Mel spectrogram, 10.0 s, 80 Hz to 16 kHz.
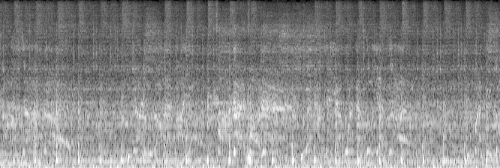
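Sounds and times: drums: 0.0 - 10.0
electric guitar: 0.0 - 10.0.

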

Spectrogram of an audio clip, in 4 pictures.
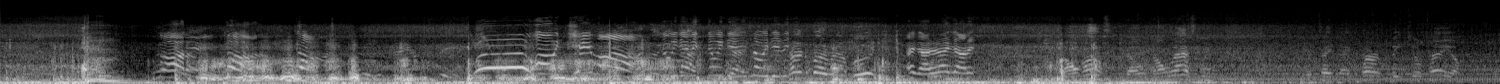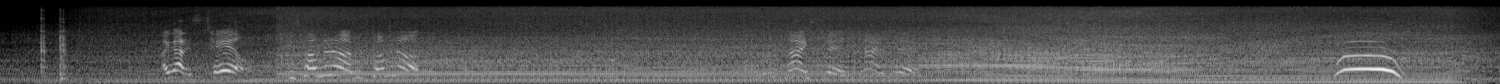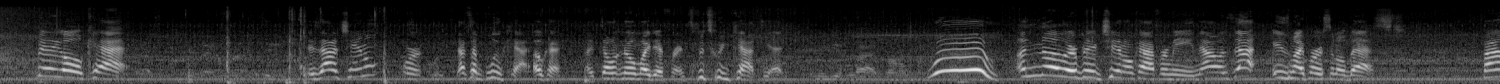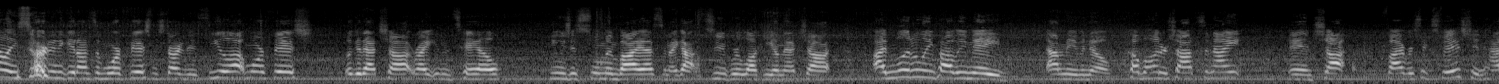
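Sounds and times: boat motor humming: 0.0 - 59.9
people's voices: 1.6 - 9.8
whooping cheer: 4.7 - 5.6, 28.3 - 29.1, 39.2 - 40.1.

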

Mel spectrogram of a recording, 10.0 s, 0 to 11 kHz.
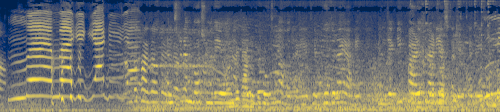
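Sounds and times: toddler whining cry: 0.0 - 3.2.

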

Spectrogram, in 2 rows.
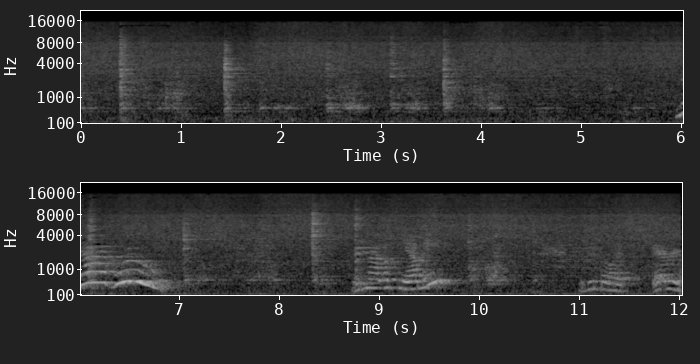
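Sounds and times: mushrooms sizzling in a skillet: 0.0 - 12.0
utensil scraping a pan: 0.0 - 12.0.

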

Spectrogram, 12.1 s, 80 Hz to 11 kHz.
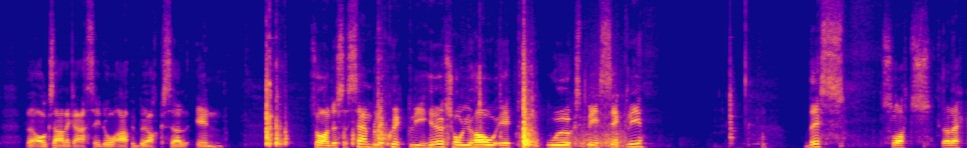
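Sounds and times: faint plastic scrape: 7.1 - 8.1.

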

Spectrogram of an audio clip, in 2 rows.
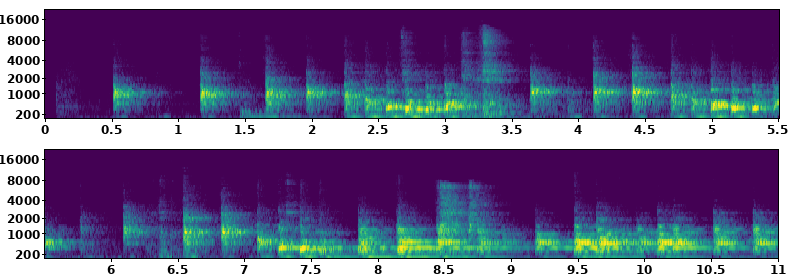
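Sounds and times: djembe slaps: 0.4 - 11.0.

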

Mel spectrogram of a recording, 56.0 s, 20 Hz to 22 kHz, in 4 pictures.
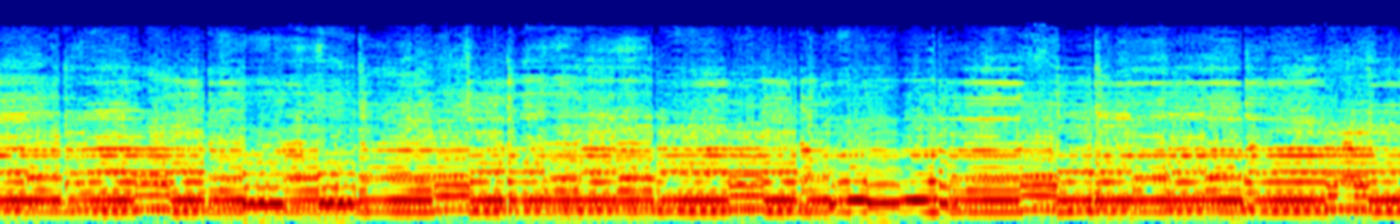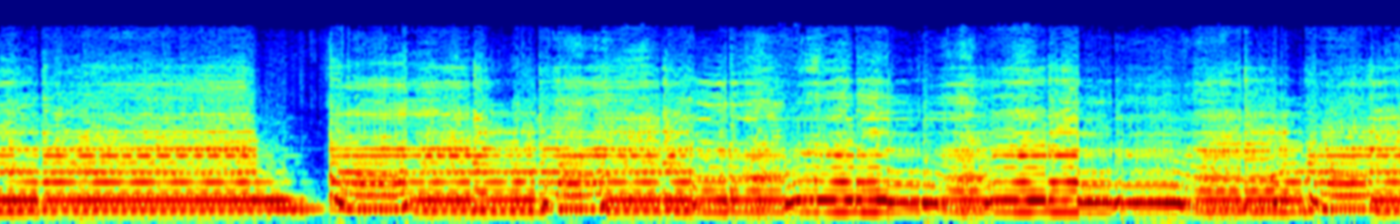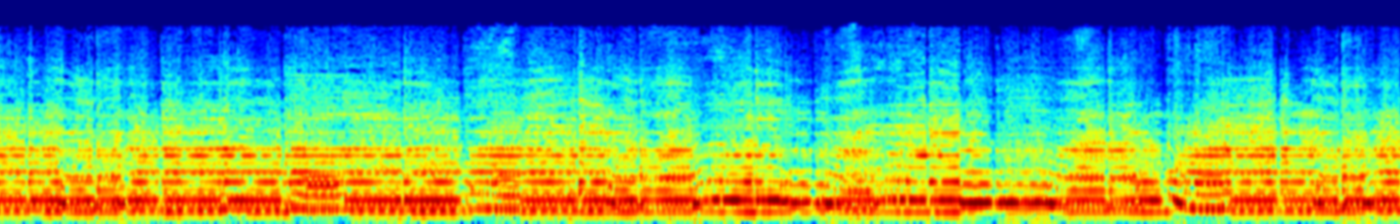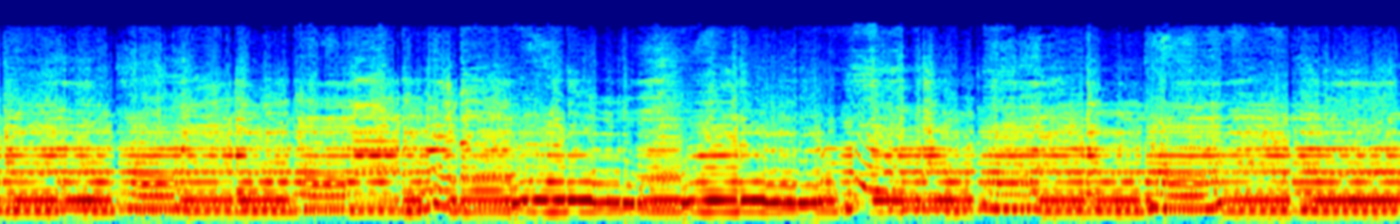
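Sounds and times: bowed fiddle drone and melody: 0.0 - 56.0.

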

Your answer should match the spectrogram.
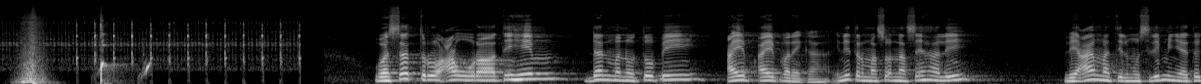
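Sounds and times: short rising blips: 0.0 - 1.6.

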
